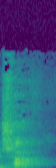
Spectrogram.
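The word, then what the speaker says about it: 虾: 또 요 새우가 중국 발음으로 샤거든요. 샤.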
